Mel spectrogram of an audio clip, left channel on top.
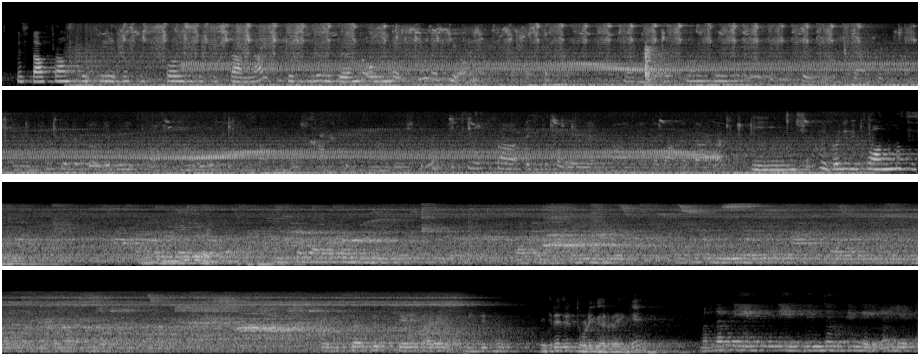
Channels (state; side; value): different; both; correlation 0.00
